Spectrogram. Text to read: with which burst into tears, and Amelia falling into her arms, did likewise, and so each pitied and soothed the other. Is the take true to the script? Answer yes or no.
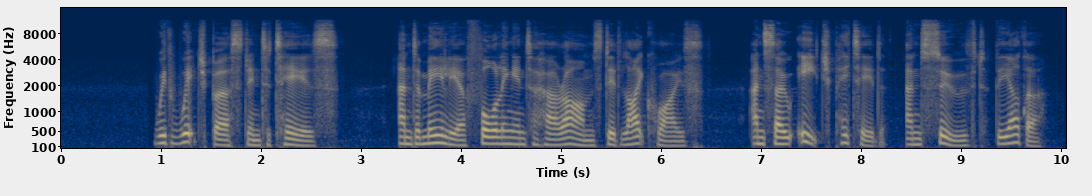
yes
